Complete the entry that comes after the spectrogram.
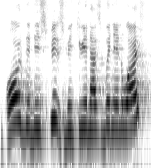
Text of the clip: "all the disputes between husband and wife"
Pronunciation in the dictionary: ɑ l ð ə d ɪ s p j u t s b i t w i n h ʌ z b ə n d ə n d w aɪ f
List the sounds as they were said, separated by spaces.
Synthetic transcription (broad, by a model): ɑ l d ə d ɪ s p j u t s b i t w i n h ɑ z b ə n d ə n w aɪ f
